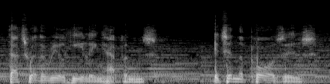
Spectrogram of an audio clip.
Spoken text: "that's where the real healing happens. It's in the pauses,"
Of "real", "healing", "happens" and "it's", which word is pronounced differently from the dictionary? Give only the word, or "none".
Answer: none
